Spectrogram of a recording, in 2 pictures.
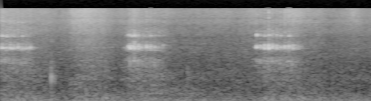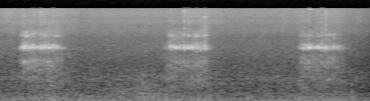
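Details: Cuddly foster cat Bailey from Cat Town, Oakland, purring against the microphone, with regular breathy swells roughly every second and a half, each topped by a faint high whistle, and a continuous soft rumble between them.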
